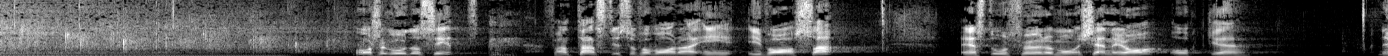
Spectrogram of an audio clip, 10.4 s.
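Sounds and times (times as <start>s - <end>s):
church congregation in Vasa clapping during a service: 0.0s - 3.5s
speech: 2.6s - 6.4s, 7.2s - 9.4s.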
